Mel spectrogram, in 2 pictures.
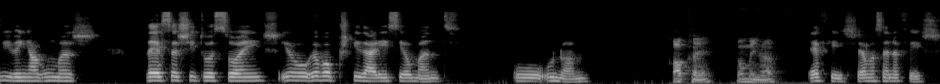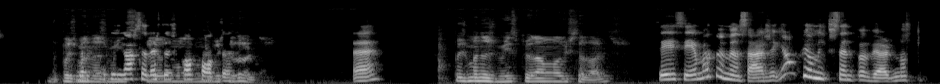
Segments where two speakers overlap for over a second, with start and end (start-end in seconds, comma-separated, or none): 10.2-11.8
